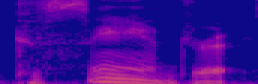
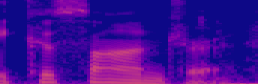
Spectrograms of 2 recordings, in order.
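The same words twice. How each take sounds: First: "Cassandra" with a short A as in "sand"; own pronunciation. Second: "Cassandra" with a broad AH in the middle; alternative pronunciation. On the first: Host showing how he says "Cassandra", with short A. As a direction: say "Cassandra" with a flat 'san' middle syllable. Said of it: "I say Cassandra". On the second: Host showing the other way to say "Cassandra", with broad AH. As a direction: say "Cassandra" as "kuh-SAHN-druh". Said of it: "you say Cassandra". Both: Shown as a demonstration.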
